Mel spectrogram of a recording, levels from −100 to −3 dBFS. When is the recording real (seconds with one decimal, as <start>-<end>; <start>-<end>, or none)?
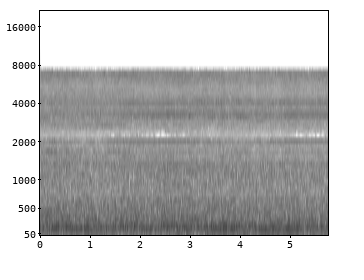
1.3-2.9; 4.9-5.8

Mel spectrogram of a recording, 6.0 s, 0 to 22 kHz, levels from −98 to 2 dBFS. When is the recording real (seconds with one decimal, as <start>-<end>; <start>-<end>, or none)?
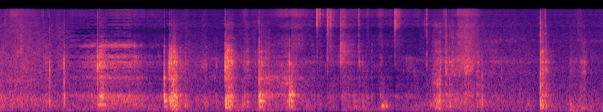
0.0-0.7; 1.7-2.7; 4.2-6.0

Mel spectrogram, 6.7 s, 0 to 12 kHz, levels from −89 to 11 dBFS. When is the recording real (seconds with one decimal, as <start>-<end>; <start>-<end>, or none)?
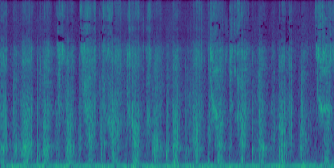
0.0-2.3; 4.2-6.7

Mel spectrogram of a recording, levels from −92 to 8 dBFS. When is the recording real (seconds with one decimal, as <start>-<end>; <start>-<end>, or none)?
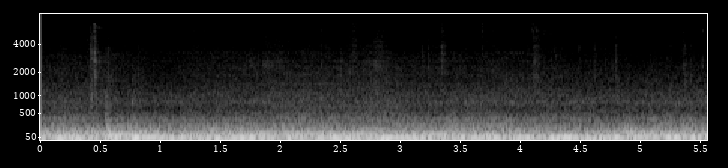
0.0-0.7; 4.1-5.6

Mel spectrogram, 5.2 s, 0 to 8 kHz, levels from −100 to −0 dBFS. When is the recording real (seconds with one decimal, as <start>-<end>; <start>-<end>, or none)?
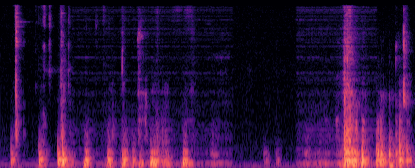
0.0-0.9; 2.9-3.7; 4.7-5.2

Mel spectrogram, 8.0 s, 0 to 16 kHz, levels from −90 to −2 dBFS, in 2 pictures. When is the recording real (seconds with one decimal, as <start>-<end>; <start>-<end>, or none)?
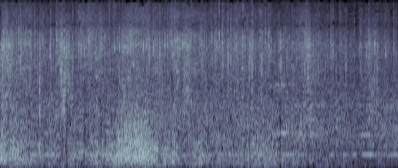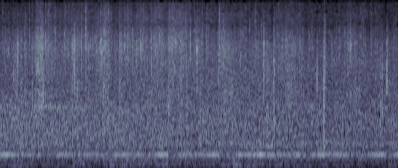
0.0-0.8; 2.0-8.0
